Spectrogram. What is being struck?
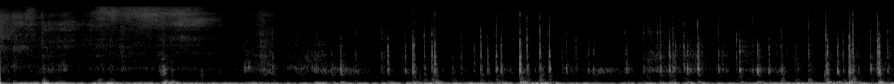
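Hardcover book with glossy paper pages.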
